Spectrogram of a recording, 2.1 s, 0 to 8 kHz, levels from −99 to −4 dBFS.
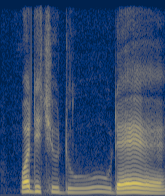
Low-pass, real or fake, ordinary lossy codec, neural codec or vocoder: none; real; none; none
